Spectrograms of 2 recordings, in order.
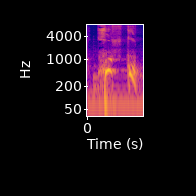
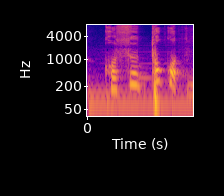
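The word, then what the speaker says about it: Costco: 正式はさ、コスコっていうんだってね、あれ。が向こうの人の発音だと、コスココスコっていう感じで。 t を発音しないんだよね。コストコじゃなくて、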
